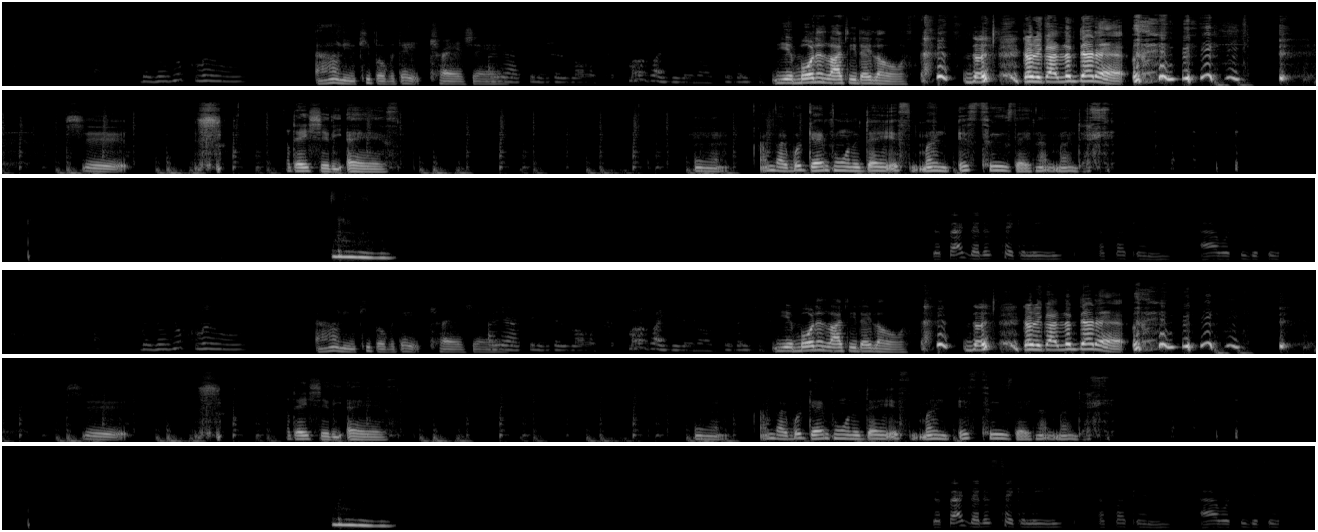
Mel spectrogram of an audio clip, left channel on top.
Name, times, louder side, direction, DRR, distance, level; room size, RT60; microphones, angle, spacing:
voice 1, 1.4-2.6 4.8-7.9, right 2 dB, 50° right, 2.8 m, -54 dB
voice 2, 3.1-4.9 7.7-12.4 12.8-12.9 13.8-14.4 15.1-15.3 16.1-17.0 20.1-20.4 20.7-24.1 29.6-30.2, left 5 dB, 45° left, 0.4 m, -26 dB
sound 1, 12.1-12.5 12.8-20.5 20.8-22.8, left 1 dB, 80° left, 3.9 m, -54 dB
voice 3, 35.6-36.9 37.4-38.0 38.3-39.1, right 1 dB, 15° right, 3.6 m, -51 dB
head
